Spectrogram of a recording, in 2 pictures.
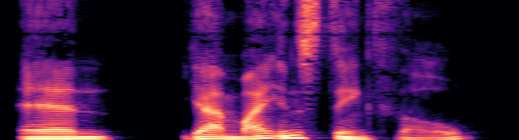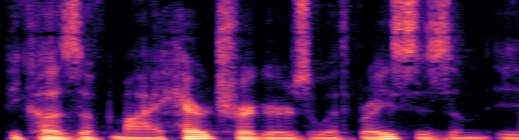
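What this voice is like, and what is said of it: Usual voice. Nothing is said of it.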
